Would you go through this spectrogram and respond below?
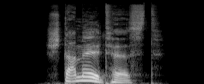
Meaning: inflection of stammeln: 1. second-person singular preterite 2. second-person singular subjunctive II
- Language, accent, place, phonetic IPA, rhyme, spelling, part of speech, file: German, Germany, Berlin, [ˈʃtaml̩təst], -aml̩təst, stammeltest, verb, De-stammeltest.ogg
